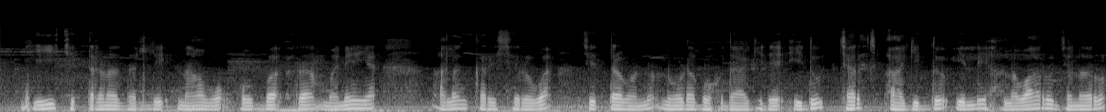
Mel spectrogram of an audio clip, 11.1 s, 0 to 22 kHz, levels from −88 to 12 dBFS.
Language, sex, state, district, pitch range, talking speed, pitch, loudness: Kannada, male, Karnataka, Shimoga, 115-130 Hz, 80 wpm, 120 Hz, -15 LUFS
